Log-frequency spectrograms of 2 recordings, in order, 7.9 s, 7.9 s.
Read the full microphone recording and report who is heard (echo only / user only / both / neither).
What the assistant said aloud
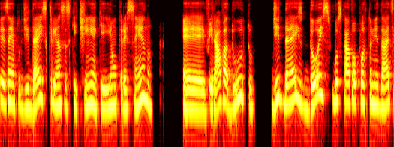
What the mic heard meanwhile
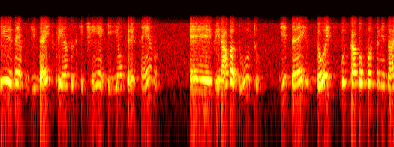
echo only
